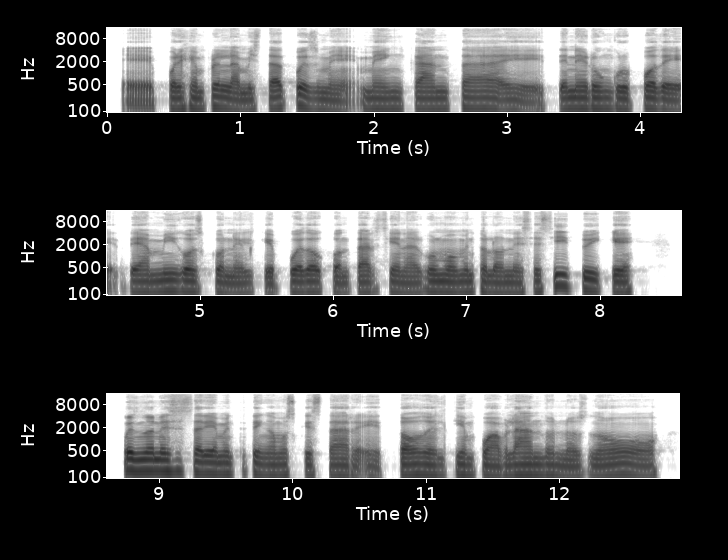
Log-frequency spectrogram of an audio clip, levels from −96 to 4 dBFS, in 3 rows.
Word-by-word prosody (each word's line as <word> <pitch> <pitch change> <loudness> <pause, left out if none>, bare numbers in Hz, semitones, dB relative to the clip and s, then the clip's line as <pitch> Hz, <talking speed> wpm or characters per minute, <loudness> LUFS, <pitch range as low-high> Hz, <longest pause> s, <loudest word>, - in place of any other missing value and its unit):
eh, - - -2
por 110 - +1
ejemplo, 110 +2 0
en 115 - +3
la 105 - +2
amistad, 100 +4 0
pues 125 -7 +2
me 95 -3 -2
me 110 -1 -2
encanta, 110 0 -1
eh, 90 -4 -3
tener 110 +1 +1
un 110 -1 +1
grupo 110 +1 +2
de 100 -3 0
de 110 - +1
amigos 110 0 +2
con 105 -3 -2
el 95 +1 -3
que 95 - -2
puedo 110 +1 +2
contar 100 +1 -2
si 120 - -8
en 105 - +1
algún 105 +3 0
momento 105 0 +1
lo 100 -1 0
necesito 110 +10 -1
y 120 -2 +2
que, 105 -1 0 0.4
pues, 150 0 +6
no 145 0 +6
necesariamente 130 -4 +2
tengamos 105 -4 -1
que - - -4
estar, 105 -1 -2
eh, 95 -1 -5
todo 110 +1 +3
el 105 -1 -3
tiempo 105 -1 -1
hablándonos, 105 -1 0
¿no?, 105 0 +1
o - - -9
110 Hz, 200 wpm, -24 LUFS, 100-110 Hz, 0.4 s, pues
